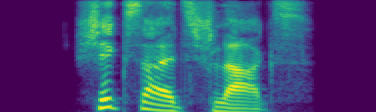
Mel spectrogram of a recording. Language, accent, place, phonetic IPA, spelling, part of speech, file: German, Germany, Berlin, [ˈʃɪkzaːlsˌʃlaːks], Schicksalsschlags, noun, De-Schicksalsschlags.ogg
- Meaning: genitive singular of Schicksalsschlag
